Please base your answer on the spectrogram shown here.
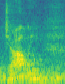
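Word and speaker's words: Joly: the earth's history but jolie i hope i'm pronouncing it right j-o-l-y jolie jolly jewel that's not jolie it's jolie jolly all right um 150 million years so we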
